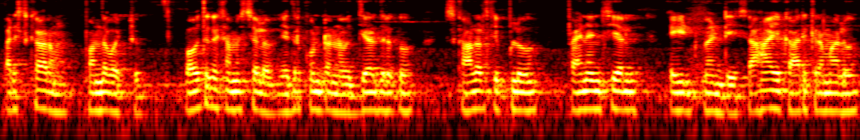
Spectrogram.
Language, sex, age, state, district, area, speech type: Telugu, male, 18-30, Andhra Pradesh, N T Rama Rao, rural, spontaneous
